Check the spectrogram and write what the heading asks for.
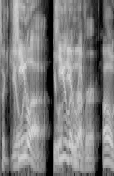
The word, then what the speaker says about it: Gila: How do you pronounce it? Gila River. Oh, Gila River.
